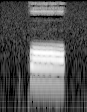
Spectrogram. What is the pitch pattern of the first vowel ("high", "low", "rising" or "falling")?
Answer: high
